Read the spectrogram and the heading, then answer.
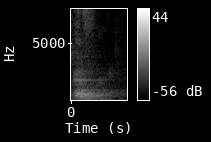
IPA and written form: ˈevri (every)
